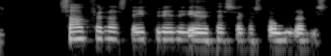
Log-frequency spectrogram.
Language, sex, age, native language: Icelandic, female, 60-69, Icelandic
